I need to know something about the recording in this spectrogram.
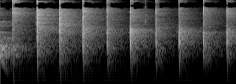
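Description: One person clapping their hands in a steady rhythm, about four claps a second.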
